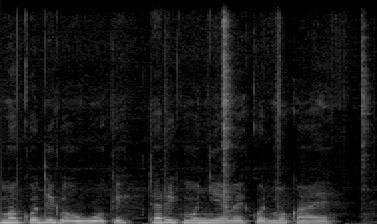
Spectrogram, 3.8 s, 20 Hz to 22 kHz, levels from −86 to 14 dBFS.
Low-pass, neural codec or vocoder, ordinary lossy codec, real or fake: none; none; none; real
